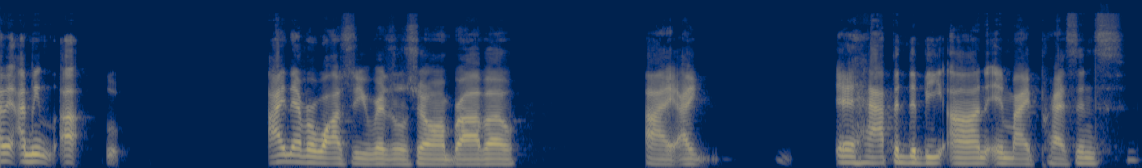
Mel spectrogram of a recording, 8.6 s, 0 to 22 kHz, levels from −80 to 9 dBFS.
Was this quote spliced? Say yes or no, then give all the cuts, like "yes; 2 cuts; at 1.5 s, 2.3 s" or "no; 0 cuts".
no; 0 cuts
